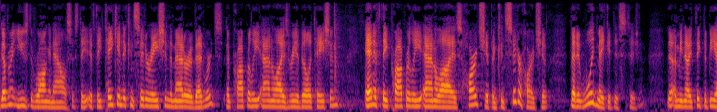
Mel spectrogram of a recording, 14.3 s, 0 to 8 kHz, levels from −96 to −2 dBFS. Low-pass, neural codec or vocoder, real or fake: 7.2 kHz; none; real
